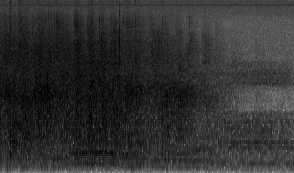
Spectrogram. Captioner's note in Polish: oklaski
